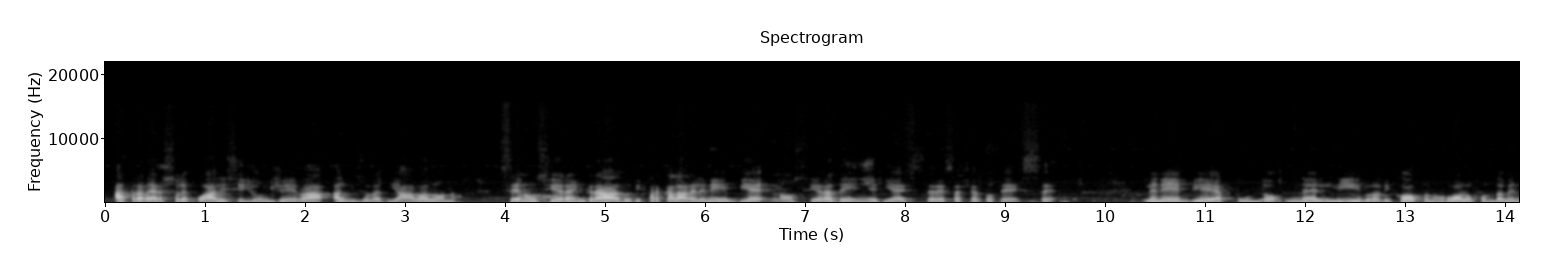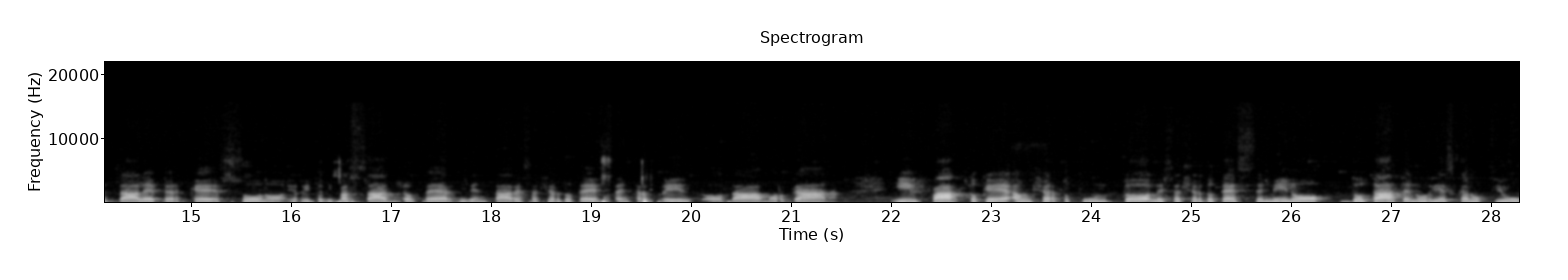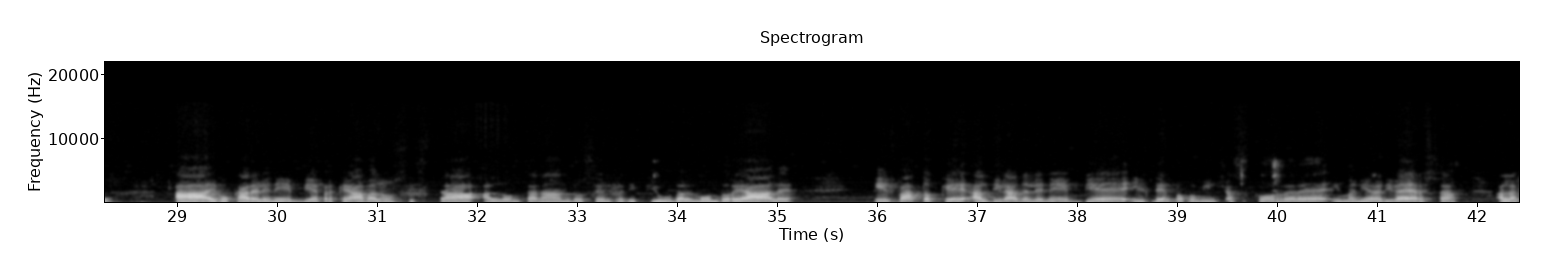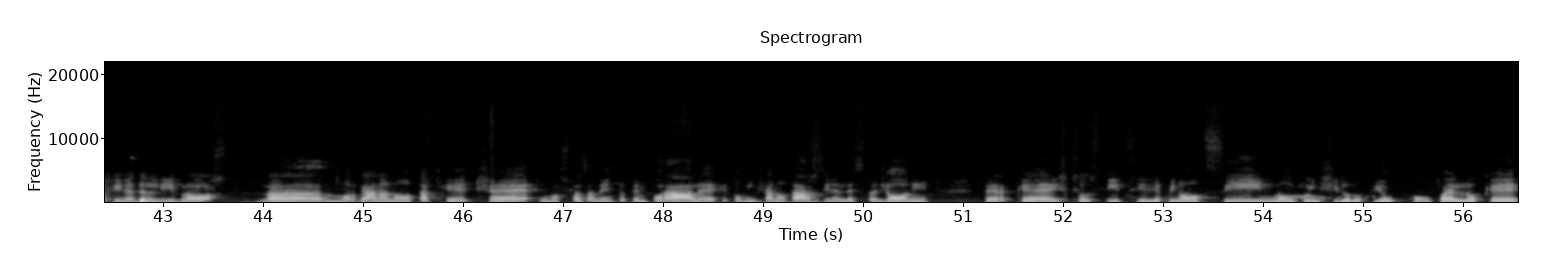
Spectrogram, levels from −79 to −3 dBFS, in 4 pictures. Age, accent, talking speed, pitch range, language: 40-59, native, 130 wpm, 165-205 Hz, Italian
